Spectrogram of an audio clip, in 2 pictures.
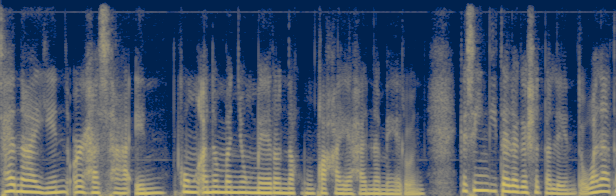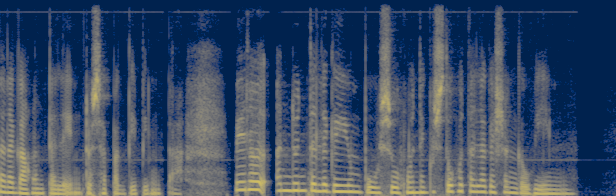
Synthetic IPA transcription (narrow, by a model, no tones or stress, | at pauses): shɐnaːjɪnʔo̰ɹhɐsaːʔɪnkʊŋʔɐ̰nomanjʊŋmɛːɾo̞nɐkoŋkɐkɐjahanːɐmɛːɾo̰nkɐsɛhɪnd̪iːt̪ɐlɐɡaʃat̪ɐlɛnt̪o̞̰wɐlat̪ɐlɐɡaʔɐko̞ŋt̪ɐlɛ̰nt̪o̞sɐpɐɡ̚pɪpɪnt̪apɛːɾo̞ʔɐnd̪ont̪ɐlɐɡajʊŋpuːsoko̞nɐɡʊst̪okot̪ɐlɐɡaʃɐŋɡɐwɪn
